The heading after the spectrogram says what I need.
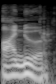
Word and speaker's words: Ainur: we get words like Ainur, where the diphthong is an I diphthong, and remember the R does not change the sound of the U, so it's Ainur.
